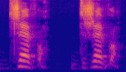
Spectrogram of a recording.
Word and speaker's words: drzewo: Ensuite, on a le mot drzewo. On a DRZ. DRZ, on prononce comme DZ avec petit point.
